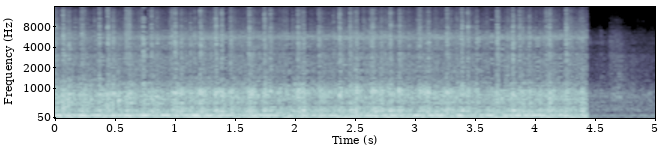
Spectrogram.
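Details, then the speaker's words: Engine after replacing the exhaust header gasket: running with a rapid puffing tick about four per second on the exhaust note; upper ports sealed but every lower port still leaks, one header flange has a missing chunk; exhaust manifold leak. "Sounds like I still got a leak on this side, so I better pinpoint that. It's all sealed up top, but every single lower port is leaking."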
